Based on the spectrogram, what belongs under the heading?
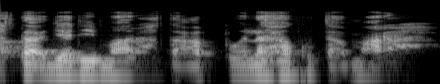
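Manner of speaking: dropping to a soft murmur; fading to a murmur. Retold or imitated. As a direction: let it die away to near silence. Inner voice calming itself down.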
